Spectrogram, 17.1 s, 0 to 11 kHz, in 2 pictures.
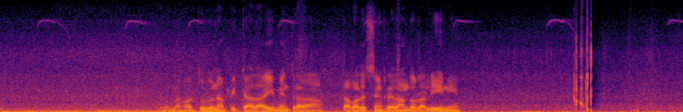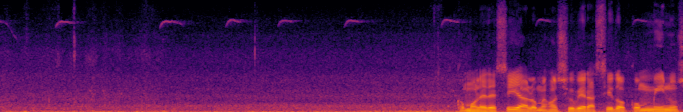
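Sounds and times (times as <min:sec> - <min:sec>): flowing river: 0:00.0 - 0:17.0.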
